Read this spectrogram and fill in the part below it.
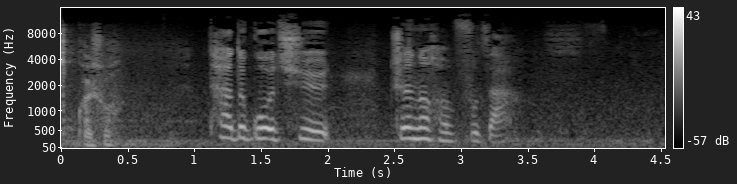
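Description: A young woman speaks softly and sadly.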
